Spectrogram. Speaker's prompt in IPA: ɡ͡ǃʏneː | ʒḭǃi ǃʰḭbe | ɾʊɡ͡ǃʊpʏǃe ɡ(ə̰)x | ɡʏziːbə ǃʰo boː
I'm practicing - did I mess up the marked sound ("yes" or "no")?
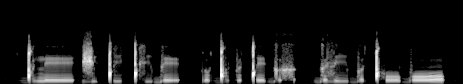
no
